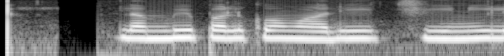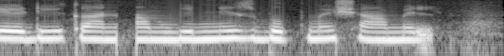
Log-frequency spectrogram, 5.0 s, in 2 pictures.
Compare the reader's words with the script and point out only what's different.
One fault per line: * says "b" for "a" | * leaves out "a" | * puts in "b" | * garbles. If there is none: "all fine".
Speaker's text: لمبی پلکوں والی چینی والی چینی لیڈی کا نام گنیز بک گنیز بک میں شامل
* leaves out "والی چینی"
* leaves out "گنیز بک"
